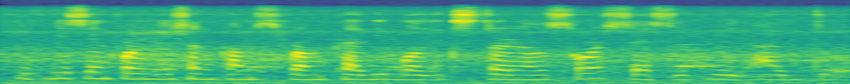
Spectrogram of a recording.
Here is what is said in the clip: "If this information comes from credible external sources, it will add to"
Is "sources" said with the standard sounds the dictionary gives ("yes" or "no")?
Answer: no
